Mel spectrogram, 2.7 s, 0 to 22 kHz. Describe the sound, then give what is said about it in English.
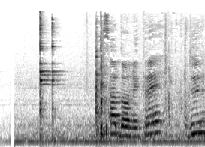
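Several sharp clinks of cutlery against dishes ring out, followed by ongoing clattering and rattling of crockery over a steady low hum, in a kitchen with a pile of dirty dishes in the sink. “she looks at the pile of dirty dishes in the sink and shoots a sideways glance at her 14-year-old son”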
